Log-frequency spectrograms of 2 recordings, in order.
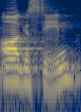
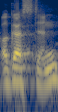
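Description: First: The name is pronounced the speaker's own usual way. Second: The name is pronounced the way Scottish people say it. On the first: "I just adopted a little boy named Augustine" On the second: "however you strange Scottish people say it"

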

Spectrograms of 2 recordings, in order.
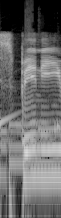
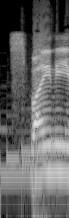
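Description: First: The first vowel is short, as in spin. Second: The first vowel is long, as in spine. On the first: The name comes from their spinning. "They don't spin. Actually, they kind of spin" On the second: The name comes from their spines. "spinies is the correct pronunciation because that makes sense because they have spines"

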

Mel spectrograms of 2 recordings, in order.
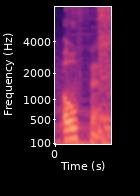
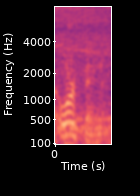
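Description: First: The name is said without an R sound. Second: The name is said with an R sound. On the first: The speaker calls it right. "it's Ophin" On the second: The speaker calls it wrong. "not Orphan"

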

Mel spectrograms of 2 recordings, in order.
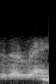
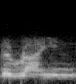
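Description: First: The vowel in rain has a standard sound. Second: The vowel in rain has a Cockney sound. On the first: The speaker calls it right. "en vez de decir" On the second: The speaker calls it wrong. "ella como Cockney, ... decía"

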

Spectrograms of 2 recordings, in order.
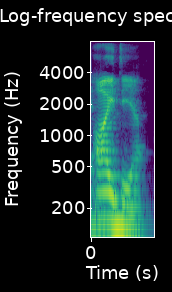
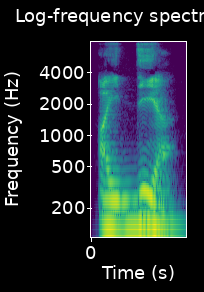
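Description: First: The stress falls on the first syllable. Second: The stress falls on the second syllable. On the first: The speaker calls it wrong. "Some students, they say idea. No" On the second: The speaker calls it right. "because the stress on EA. So we say idea"

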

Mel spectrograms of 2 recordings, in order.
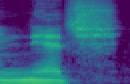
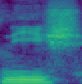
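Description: First: It uses the American pronunciation. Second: It uses the international pronunciation.

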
